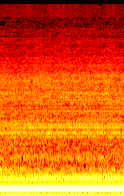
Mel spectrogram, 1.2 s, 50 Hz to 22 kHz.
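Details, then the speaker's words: Portable generator with eco mode off charging a Tesla via a J1772 portable charger, load stepped up to 12-13 amps: deep steady drone, no surging or stumbling; working hard but holding the heavy load. "can hear the generator working harder, 12 amps. If I do 13, it might kill it. Let's see. 13 amps. Oh, it's working hard."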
